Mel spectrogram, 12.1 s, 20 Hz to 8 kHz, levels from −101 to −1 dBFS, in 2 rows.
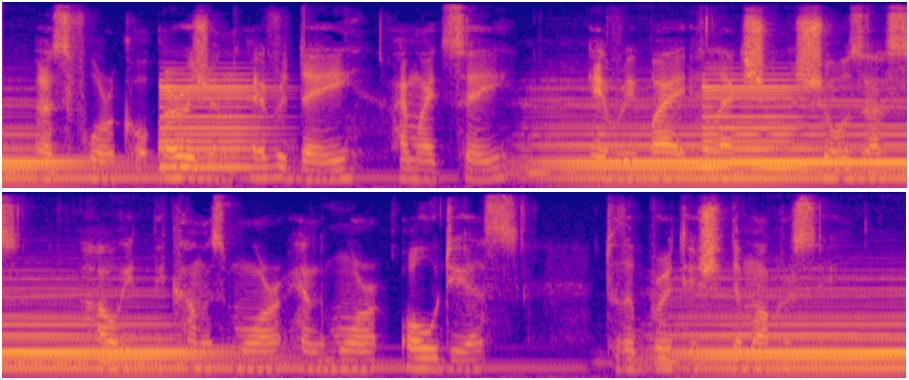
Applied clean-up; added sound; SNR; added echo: none; Piano + Bowed string instrument; -4 dB; none.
